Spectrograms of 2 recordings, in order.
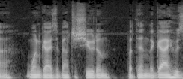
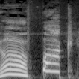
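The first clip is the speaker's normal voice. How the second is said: sudden high-pitched dismay; shocked cry. Retold or imitated. Gunmen spotting lit dynamite, high shocked cry. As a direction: yelp it as the danger dawns.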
